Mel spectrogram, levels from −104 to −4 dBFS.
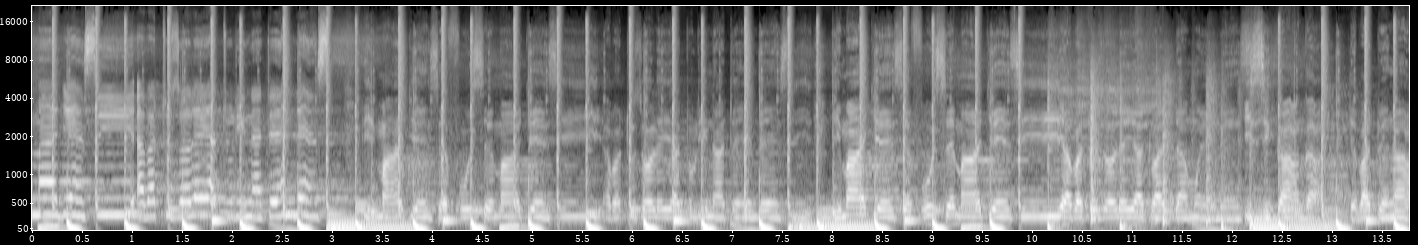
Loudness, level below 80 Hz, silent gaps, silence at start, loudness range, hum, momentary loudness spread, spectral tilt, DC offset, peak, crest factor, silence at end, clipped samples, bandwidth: -13 LUFS; -16 dBFS; none; 0 s; 2 LU; none; 5 LU; -5.5 dB/octave; under 0.1%; 0 dBFS; 12 dB; 0 s; under 0.1%; over 20 kHz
